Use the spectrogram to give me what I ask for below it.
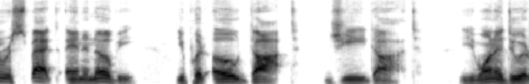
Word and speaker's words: OG: respect Anunoby, you put O.G. You want to do it right. You want to say it correctly. You want to have respect for him. You put O.G. It's not O.J. Simpson, guy.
